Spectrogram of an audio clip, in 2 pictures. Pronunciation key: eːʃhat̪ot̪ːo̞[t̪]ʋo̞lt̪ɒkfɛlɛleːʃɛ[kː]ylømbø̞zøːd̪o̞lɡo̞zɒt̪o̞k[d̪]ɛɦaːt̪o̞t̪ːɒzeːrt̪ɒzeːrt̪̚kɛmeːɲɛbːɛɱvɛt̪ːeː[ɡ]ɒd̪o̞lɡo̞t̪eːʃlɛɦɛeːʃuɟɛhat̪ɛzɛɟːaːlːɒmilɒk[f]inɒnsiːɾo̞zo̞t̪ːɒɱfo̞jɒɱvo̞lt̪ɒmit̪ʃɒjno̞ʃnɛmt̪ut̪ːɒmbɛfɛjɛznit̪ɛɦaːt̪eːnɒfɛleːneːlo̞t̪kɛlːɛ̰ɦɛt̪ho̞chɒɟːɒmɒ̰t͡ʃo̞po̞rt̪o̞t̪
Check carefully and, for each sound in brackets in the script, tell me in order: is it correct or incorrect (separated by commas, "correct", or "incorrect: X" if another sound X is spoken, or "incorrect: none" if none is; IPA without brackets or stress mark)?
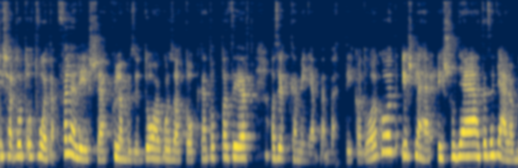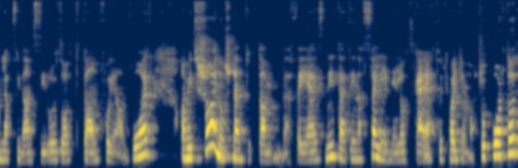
correct, correct, incorrect: t̪, incorrect: k, correct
